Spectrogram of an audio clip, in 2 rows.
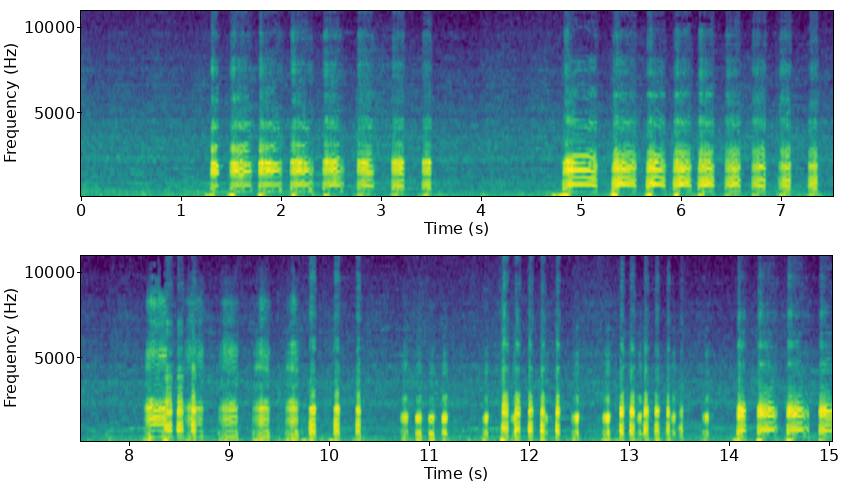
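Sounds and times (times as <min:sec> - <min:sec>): loud duck quacking: 0:01.3 - 0:03.6, 0:04.7 - 0:07.4, 0:08.1 - 0:15.0.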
